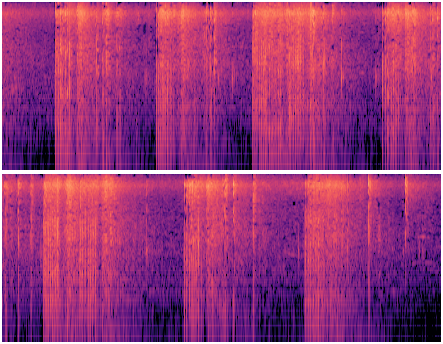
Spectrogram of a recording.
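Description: Fireworks going off in a run of loud bangs, about seven in ten seconds, each one trailing off in a fading crackle.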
